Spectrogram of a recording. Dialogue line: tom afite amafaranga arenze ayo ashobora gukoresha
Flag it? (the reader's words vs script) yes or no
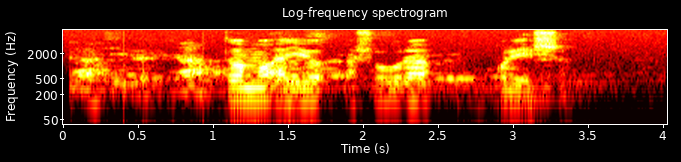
yes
